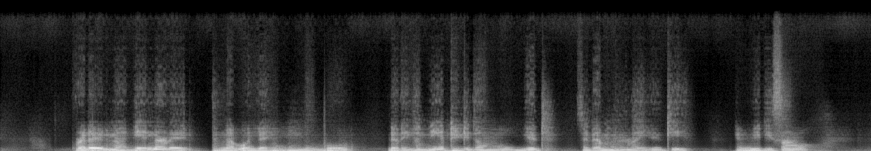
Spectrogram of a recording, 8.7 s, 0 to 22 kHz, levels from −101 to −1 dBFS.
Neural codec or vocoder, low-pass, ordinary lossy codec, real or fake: codec, 44.1 kHz, 0.9 kbps, DAC; 19.8 kHz; none; fake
